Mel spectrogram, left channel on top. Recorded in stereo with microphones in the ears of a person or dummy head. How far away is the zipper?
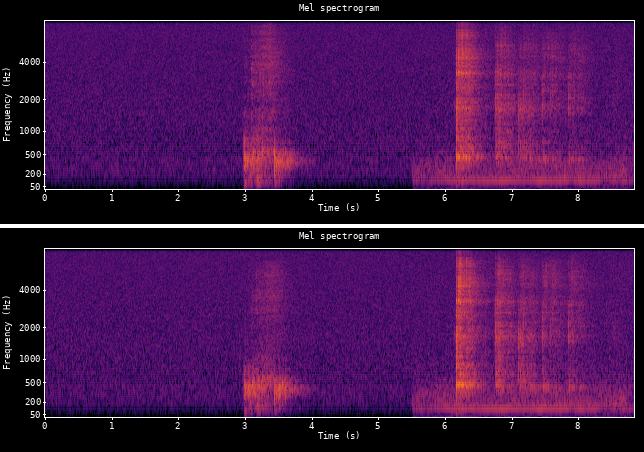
About 8 m.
